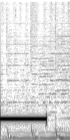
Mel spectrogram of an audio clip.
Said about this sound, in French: Le téléphone sonne quelque part, c'est peut-être le vôtre.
